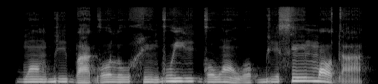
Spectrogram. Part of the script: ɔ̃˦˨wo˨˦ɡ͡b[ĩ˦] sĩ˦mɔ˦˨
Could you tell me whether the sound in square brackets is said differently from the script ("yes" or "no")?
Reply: yes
